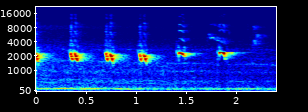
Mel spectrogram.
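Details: Everyday monotone voice of a greater green leafbird kept for competitions: six rasping squawks, the later ones thinner and slightly rising, spaced roughly every third of a second over a soft low hum.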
